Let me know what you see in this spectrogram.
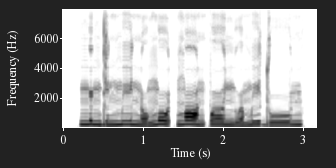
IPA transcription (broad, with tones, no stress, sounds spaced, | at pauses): ŋ e˧ ŋ d i˩˧ n m iː˧ n o˩ ŋ oː˥˨ t̚ ŋ ɔː˥˨ n p ɤː˧ ɲ u˩ ə̯ m i˧˥ d uː˧˥ n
